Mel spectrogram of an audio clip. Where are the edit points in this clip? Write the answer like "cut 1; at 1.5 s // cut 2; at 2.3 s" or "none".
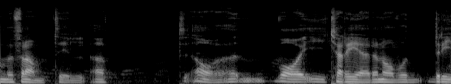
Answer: none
